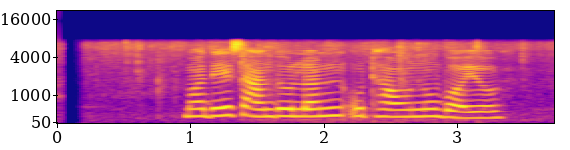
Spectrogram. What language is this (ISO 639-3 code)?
nep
